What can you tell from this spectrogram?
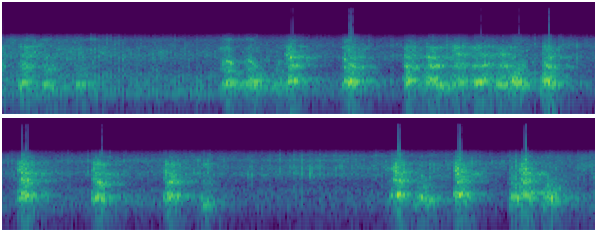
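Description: A dog barking repeatedly, in runs of several sharp barks with short pauses between, with a longer pause of about two seconds shortly before the last run.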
